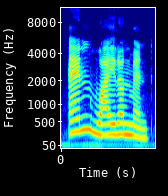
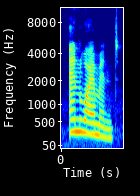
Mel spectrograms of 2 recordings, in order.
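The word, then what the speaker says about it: environment: अब यहां पर जो आर है ना ऐसे एनवायरनमेंट ऐसे नहीं पढ़ेंगे। एनवायरमेंट एनवायरमेंट ये जो आर है ना ये थोड़ा सा साइलेंट सा यहां पर रहेगा। तोड़ते समय हमने ऐसे लिख लिया है। लेकिन एनवायरमेंट एनवायरमेंट आर जो अपने मुंह के अंदर ही बोला जा रहा है। अगर हम ऐसे पढ़ेंगे एनवायरनमेंट ऐसा थोड़ा उच्चारण सही नहीं आएगा।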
